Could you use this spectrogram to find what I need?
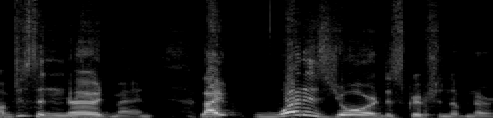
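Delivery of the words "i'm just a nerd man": clumsy, bad put-on British accent. Quoting the guest's interview words in a British accent. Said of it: "my British accent".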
